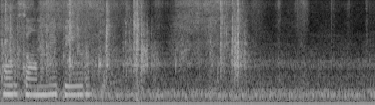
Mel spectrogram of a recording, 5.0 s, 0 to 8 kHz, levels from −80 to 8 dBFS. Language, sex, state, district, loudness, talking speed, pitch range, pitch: Hindi, male, Rajasthan, Jaipur, -20 LUFS, 35 wpm, 205-220 Hz, 215 Hz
